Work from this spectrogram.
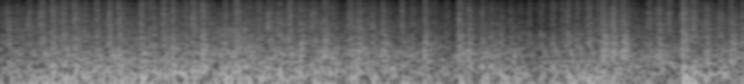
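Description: Dense, continuous video-game gunfire as vehicles are gunned down, rapid machine-gun bursts packed tightly together at high volume throughout.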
